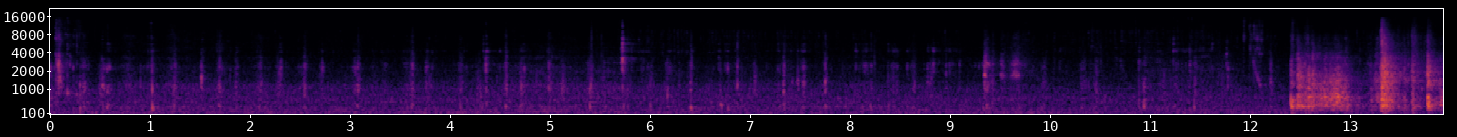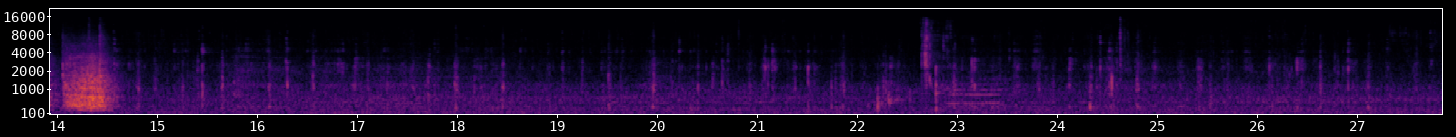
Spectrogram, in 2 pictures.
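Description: Close-miked chewing of a mouthful of food: soft, wet clicks and smacks from the mouth. About halfway through comes a much louder, rough burst lasting about two seconds.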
